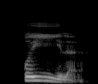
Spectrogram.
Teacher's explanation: Tapi kalau di Warsh, ya-nya dibaca condong ke waw. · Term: Ya yang condong ke waw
